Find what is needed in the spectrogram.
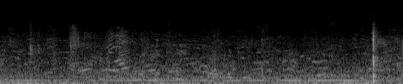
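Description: A pitched ball smacks once into the catcher's mitt near the end, a single sharp pop. Under it are faint, distant voices from players and spectators and a low steady hum.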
